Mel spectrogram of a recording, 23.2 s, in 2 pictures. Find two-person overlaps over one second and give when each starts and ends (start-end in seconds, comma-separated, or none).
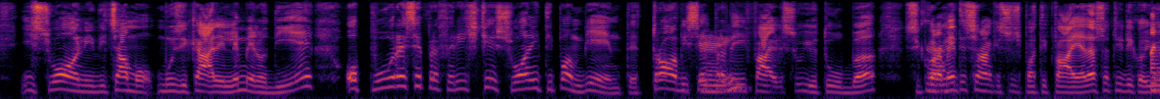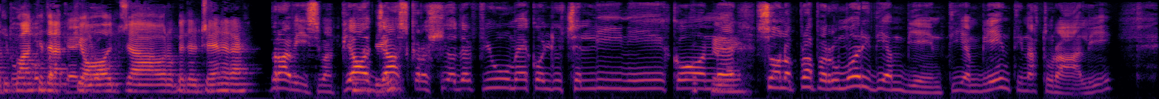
11.5-12.8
